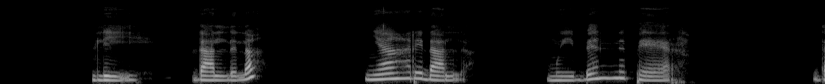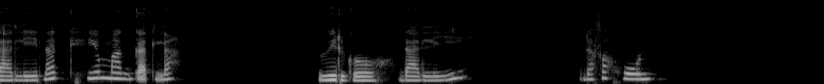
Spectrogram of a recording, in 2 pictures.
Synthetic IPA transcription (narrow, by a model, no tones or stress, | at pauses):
li | dalːəlɐ | ɲaːhɾidalːə | mujbɛnːəpɛːr | dalːinɐkjumɐɡːɐtlɐ | wiɾɡɔdalːi | dɐfɐxuːn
